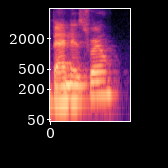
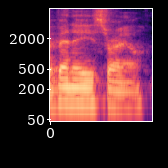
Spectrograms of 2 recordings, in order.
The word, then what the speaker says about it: Bene Israel: Or you ever heard of I don't know how you pronounce it, Ben Israel? Yeah, Bene Israel.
